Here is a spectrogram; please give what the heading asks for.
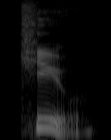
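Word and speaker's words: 九: And the number 9 in Japanese is pronounced Q.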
